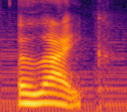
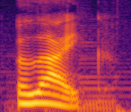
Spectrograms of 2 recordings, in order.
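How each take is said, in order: The two takes are said the same way.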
